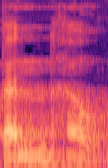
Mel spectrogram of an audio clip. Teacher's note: nun mati ketemu dengan ha, itu disebutnya idhar khalqi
